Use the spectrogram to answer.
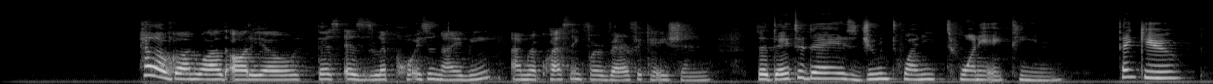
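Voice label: Female Verification; Verification for GWA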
